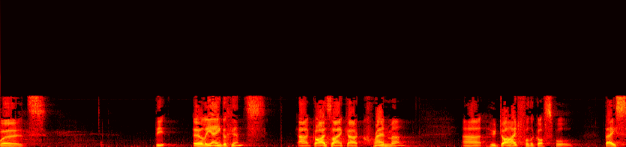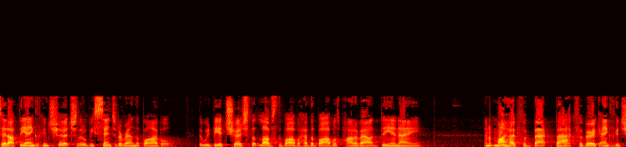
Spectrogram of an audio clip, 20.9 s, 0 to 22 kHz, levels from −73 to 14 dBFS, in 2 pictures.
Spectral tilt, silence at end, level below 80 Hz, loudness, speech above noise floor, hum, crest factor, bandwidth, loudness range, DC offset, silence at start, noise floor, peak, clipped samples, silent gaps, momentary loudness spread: -3.5 dB/octave; 0 s; -56 dBFS; -16 LUFS; 36 dB; none; 18 dB; 8.2 kHz; 4 LU; under 0.1%; 0 s; -52 dBFS; 0 dBFS; under 0.1%; none; 12 LU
